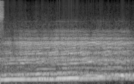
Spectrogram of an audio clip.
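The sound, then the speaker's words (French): A bus engine rumbles, a steady low droning hum whose pitch shifts slightly as the bus pulls in and slows at its final stop in Pioneer Town, with no voices over it. “Quelques heures plus tard, le bus arriva enfin à Pioneer Town, terminus.”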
